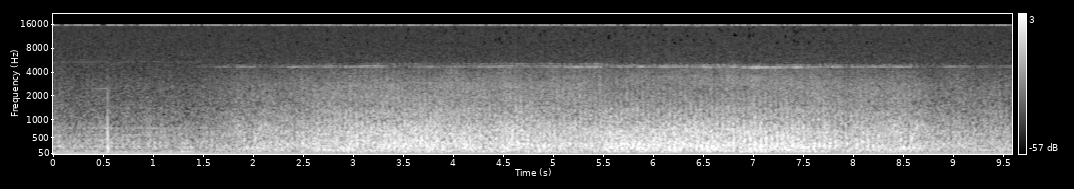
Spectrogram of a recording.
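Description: A CH-54 heavy-lift helicopter lands, its rotor and turbine roar swelling after a brief quiet start and holding as a loud, steady, throbbing wash.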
